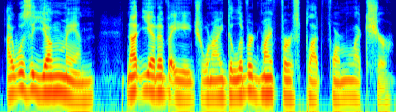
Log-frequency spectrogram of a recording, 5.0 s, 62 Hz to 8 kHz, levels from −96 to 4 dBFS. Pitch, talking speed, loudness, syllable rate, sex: 130 Hz, 195 wpm, -19 LUFS, 5.3 syllables/s, male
